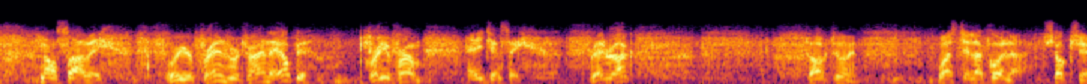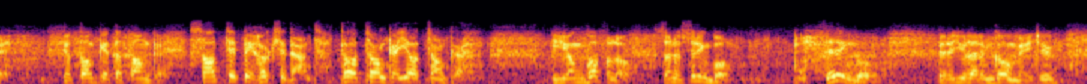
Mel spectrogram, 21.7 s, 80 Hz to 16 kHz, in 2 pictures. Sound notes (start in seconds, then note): 9.1 Indian speaking in foreign language; 12.6 Melsavei speaking in foreign language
